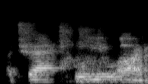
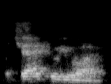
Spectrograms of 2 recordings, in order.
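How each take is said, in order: First: Attract WHO you are, with who slow and drawn out; stress on who. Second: ATTRACT who you are, with attract punched; stress on attract. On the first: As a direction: lean hard on the word who. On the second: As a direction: hit the word attract. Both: Shown as a demonstration.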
